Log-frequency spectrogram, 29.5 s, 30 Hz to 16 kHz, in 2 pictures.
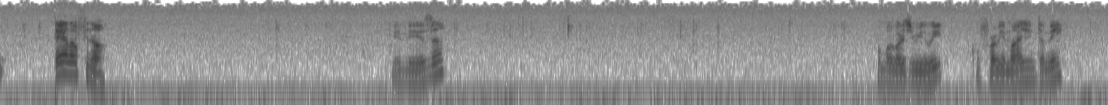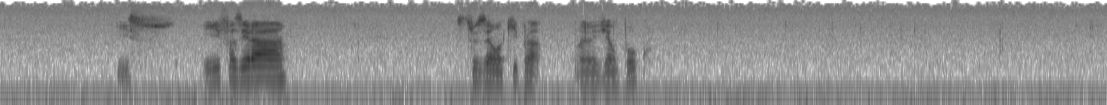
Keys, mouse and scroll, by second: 0.0 e, 0.2 right click, 0.7 click, 3.0-5.1 shift+scroll up 11, 3.1 shift+middle click, 4.1 shift+middle click, 5.1 shift+middle click, 5.7 g, 6.5 shift+click, 6.7 s, 7.9 shift+click, 8.0 g, 9.2 shift+click, 9.4 s, 10.9 shift+click, 11.1 g, 11.9 shift+click, 12.3 scroll down 2, 12.8 shift+middle click, 13.1-14.2 scroll down 4, 13.7 shift+middle click, 15.6 shift+middle click, 16.0-17.0 scroll up 2, 17.0 KP_Decimal, 17.2 KP_5, 17.5 z, 17.6 scroll up 1, 17.7 scroll down 3, 18.0 middle click, 20.2 e, 20.4 right click, 20.7 s, 21.4 click, 21.9 shift+click, 23.1 click, 24.6 s, 25.5 shift+click, 25.8 s, 27.0 shift+click, 27.1 scroll up 1, 27.2 middle click, 28.2 s, 29.4 shift+click.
